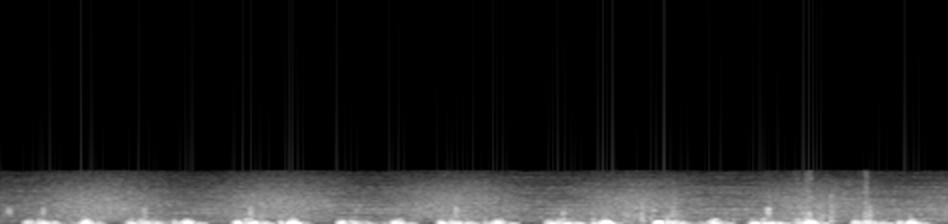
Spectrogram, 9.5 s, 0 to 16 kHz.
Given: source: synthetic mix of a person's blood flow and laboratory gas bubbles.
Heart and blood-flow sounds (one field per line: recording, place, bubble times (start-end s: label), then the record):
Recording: Doppler ultrasound of blood flow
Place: precordium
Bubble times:
0.02-0.14 s: bubbles
6.49-6.57 s: bubbles
7.89-8.14 s: bubbles
8.62-8.72 s: bubbles
From the record:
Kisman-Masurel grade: 121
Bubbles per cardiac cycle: 1 to 2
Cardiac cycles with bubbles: 10 to 50%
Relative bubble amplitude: barely perceptible (0.100 to 0.250)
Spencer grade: 2 (many but less than half of the cardiac periods contain bubble signals, singularly or in groups)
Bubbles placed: anywhere in the cardiac cycle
